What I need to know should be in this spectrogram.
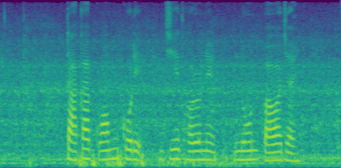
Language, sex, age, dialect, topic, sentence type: Bengali, male, 18-24, Standard Colloquial, banking, statement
